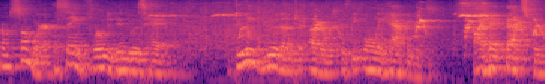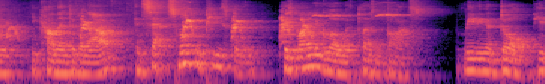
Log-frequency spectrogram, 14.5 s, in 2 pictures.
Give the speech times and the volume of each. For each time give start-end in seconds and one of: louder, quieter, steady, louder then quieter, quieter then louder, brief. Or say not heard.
0.0-14.4 steady.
